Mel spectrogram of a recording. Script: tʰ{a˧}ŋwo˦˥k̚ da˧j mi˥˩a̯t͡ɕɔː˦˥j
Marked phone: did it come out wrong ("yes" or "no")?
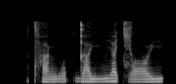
no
